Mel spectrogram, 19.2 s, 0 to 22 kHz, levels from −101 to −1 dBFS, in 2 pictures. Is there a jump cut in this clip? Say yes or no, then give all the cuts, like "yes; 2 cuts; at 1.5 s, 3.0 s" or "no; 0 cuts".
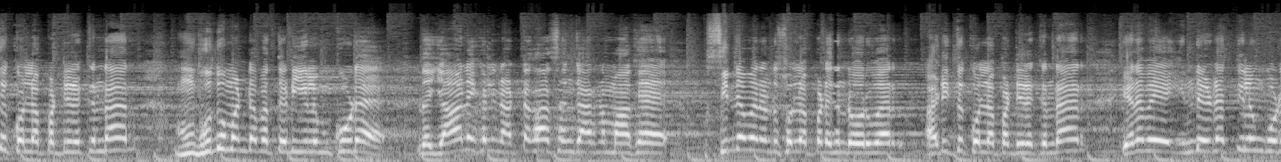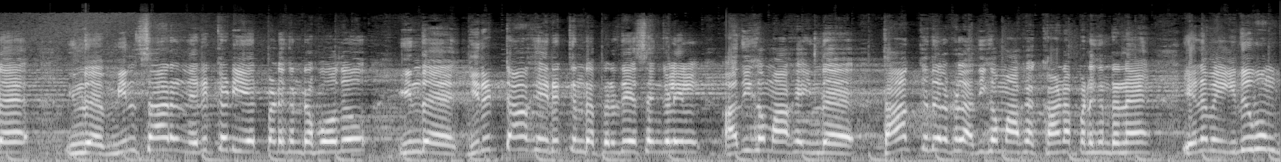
no; 0 cuts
